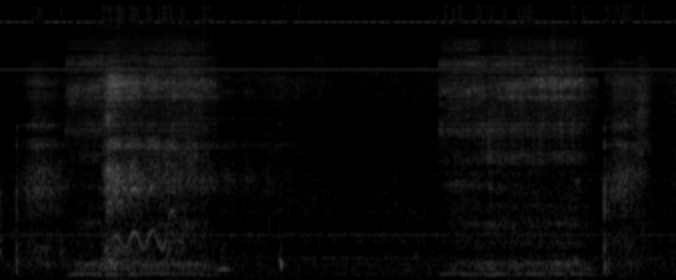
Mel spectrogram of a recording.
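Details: Two long, rattling snores on the in-breath, separated by quieter breathing; ordinary snoring during sleep.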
